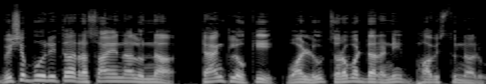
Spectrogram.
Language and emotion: Telugu, neutral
